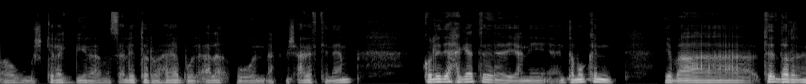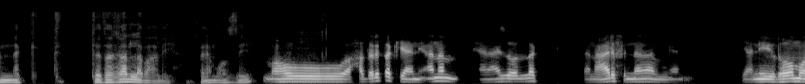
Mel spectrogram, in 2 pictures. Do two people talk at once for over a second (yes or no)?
no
